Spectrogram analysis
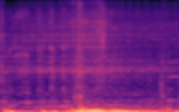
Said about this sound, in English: So what does a certified car guy listen to while he drives? I can be entertained by the sound of the motor.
